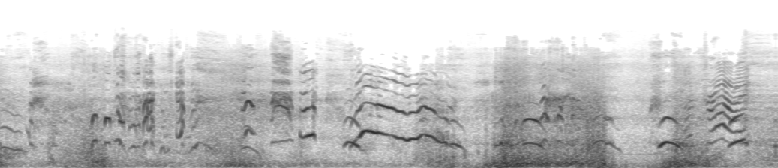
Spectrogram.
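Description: Two riders on a slingshot ride laughing and crying out, with one long drawn-out cry about five seconds in and quick wavering laughter near the end. Bursts of wind rush over the microphone as the seat swings.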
